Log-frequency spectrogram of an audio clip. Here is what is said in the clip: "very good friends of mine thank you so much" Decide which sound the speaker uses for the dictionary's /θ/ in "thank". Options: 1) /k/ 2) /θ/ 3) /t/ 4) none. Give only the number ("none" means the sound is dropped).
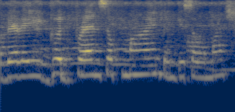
3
